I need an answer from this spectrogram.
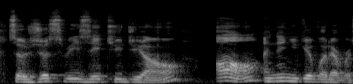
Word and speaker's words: étudiante: So je suis étudiant en français. That's for a guy. For a girl, je suis étudiante. En français, je suis étudiante en français, right? Girls, you have to pronounce the T sound, right?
